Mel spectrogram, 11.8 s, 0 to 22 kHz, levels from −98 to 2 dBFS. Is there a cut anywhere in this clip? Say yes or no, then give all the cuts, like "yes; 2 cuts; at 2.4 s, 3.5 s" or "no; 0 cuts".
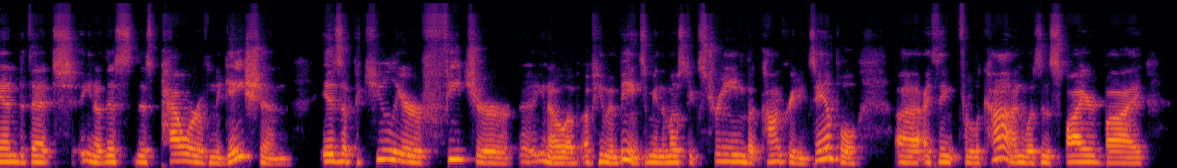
no; 0 cuts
